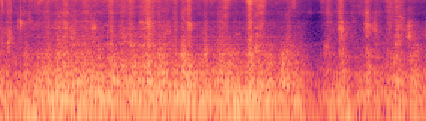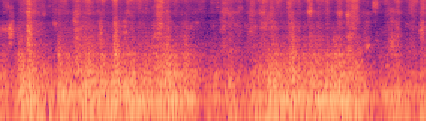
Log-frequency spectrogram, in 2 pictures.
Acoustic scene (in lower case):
restroom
